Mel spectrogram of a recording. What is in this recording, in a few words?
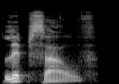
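"lipsalve", British English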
